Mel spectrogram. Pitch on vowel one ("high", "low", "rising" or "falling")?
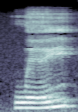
rising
